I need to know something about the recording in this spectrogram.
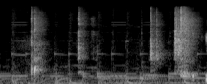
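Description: Plastic snap-on back cover of a HOMTOM HT16 smartphone being pried off by hand: several sharp clicks and scrapes as its clips come loose, over soft background music.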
